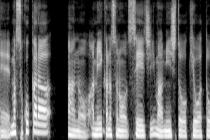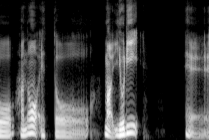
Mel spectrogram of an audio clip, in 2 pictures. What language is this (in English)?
Japanese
